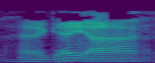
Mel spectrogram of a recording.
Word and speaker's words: Haggai: The way I pronounce it, Haggai, and has a different spelling in the Hebrew there.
